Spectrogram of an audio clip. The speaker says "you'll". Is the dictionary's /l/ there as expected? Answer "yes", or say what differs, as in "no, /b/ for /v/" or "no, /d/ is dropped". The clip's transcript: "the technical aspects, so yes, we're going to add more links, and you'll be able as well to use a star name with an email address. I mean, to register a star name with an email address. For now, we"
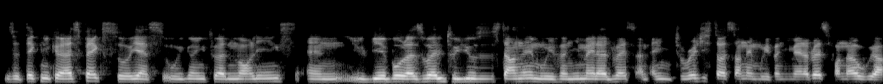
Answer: yes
